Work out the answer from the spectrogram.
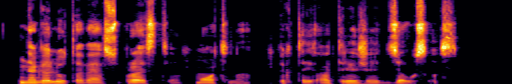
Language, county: Lithuanian, Kaunas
